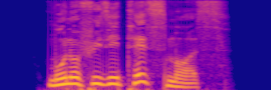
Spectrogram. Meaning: monophysitism
- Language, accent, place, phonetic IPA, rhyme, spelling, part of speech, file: German, Germany, Berlin, [monofyziˈtɪsmʊs], -ɪsmʊs, Monophysitismus, noun, De-Monophysitismus.ogg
